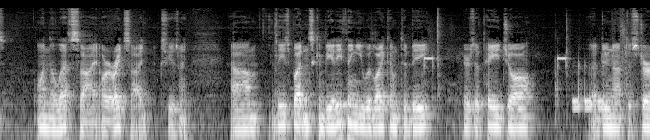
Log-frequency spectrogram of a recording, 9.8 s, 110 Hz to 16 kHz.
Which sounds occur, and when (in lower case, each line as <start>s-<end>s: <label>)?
0.0s-9.7s: background noise
0.5s-2.2s: male speech
2.4s-2.8s: male speech
2.8s-3.3s: breathing
3.4s-3.9s: male speech
4.1s-6.5s: male speech
6.3s-6.5s: beep
6.5s-6.6s: keypress tone
6.6s-6.8s: speech
6.9s-8.0s: male speech
8.3s-8.5s: keypress tone
8.3s-8.4s: beep
8.6s-9.0s: beep
8.8s-9.7s: male speech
